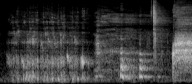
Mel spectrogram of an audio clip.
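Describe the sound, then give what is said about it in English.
Someone noisily sips hot lemon water: a few short, wet slurping draws, then a louder breathy rush of air at the end. No one speaks. “Just having a sip of my lemon hot water.”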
